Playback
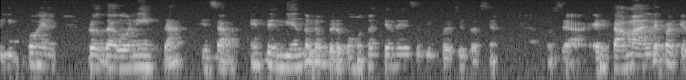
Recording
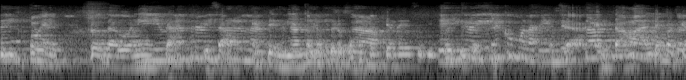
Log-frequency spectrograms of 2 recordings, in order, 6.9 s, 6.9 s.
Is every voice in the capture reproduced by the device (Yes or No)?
No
